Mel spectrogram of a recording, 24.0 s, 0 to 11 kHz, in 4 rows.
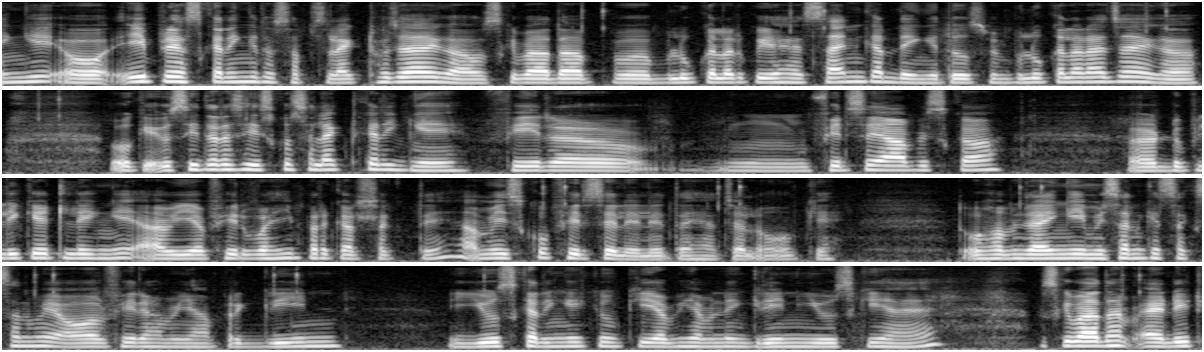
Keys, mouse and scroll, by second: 0.9 a, 3.0 click, 4.1 click, 5.7-6.4 drag, 7.3 click, 14.7 click, 15.6-16.2 drag, 17.3-18.3 drag, 23.8 click.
